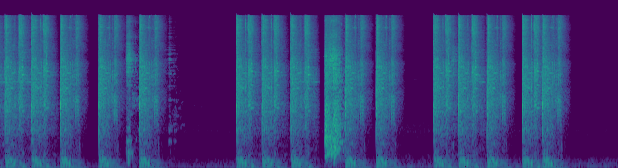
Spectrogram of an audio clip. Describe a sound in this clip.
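A power tool grinds against stone in loud bursts.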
